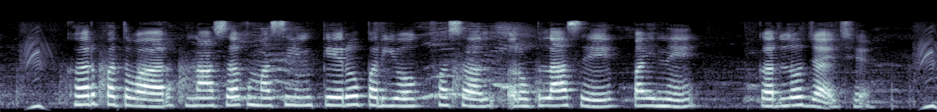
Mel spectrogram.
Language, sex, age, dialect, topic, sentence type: Maithili, female, 25-30, Angika, agriculture, statement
